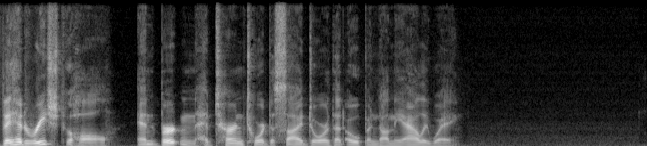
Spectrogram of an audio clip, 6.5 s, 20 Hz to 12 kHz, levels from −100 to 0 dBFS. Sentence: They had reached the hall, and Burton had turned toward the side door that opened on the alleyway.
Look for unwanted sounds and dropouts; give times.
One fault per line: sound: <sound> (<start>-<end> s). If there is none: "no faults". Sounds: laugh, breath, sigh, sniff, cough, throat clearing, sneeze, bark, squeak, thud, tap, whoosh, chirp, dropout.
no faults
